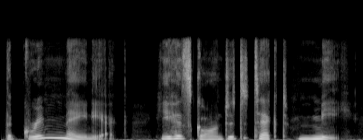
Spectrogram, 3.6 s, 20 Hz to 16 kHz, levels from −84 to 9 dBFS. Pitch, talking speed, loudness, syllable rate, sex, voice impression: 215 Hz, 150 wpm, -17 LUFS, 3.6 syllables/s, female, very feminine, very adult-like, slightly middle-aged, very thin, very relaxed, very weak, dark, very soft, muffled, slightly fluent, cute, slightly cool, very intellectual, slightly refreshing, sincere, very calm, very friendly, very reassuring, very unique, very elegant, sweet, very kind, modest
